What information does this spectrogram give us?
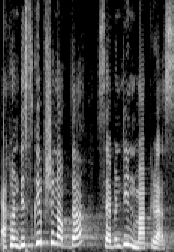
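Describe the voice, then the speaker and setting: Female teacher, high voice, slow careful English, quizzes the class, reverberant room. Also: big pitch swings, fairly bright tone. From Bangladesh. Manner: explains in English then repeats in Bengali, asks questions and answers them; slow, deliberate English, faster Bengali. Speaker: school teacher. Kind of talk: classroom lesson. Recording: long hall reverb.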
